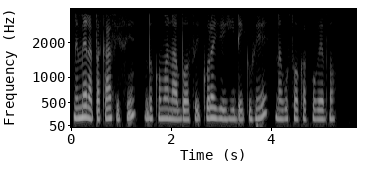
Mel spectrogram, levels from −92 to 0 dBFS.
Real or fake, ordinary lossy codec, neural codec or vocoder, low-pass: real; none; none; 3.6 kHz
